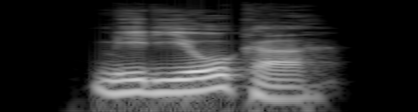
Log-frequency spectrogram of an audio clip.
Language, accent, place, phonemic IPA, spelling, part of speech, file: German, Germany, Berlin, /ˌmeˈdi̯oːkɐ/, medioker, adjective, De-medioker.ogg
- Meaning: mediocre (mainly in terms of the quality of someone's work or character)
